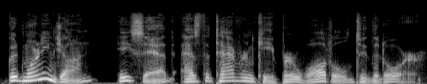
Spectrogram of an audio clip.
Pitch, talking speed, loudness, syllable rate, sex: 130 Hz, 180 wpm, -17 LUFS, 4.4 syllables/s, male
